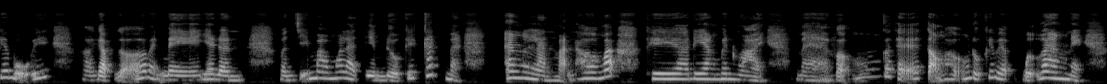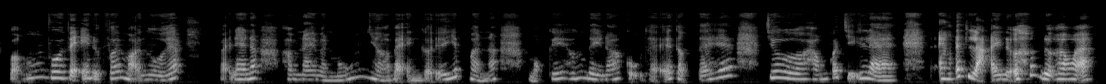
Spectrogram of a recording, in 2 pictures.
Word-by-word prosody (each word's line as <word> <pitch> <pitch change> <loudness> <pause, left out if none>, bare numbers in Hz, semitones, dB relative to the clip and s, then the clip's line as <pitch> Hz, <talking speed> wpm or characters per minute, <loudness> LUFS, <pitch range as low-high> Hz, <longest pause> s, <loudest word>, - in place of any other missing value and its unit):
cái 320 - 0
buổi, 310 +2 -1 0.3
ờ, 210 - -7
gặp 190 - +6
gỡ 300 - +2
bạn 275 -4 -3
bè, 205 -1 0
gia 240 0 0
đình. 200 -3 0 0.4
Mình 200 -1 -3
chỉ - - -3
mong 280 -1 0
á 295 - -1
là 250 -5 +1
tìm 200 -1 +1
được 175 -4 -1
cái 290 - -4
cách 420 +2 0
mà - - -2 0.4
ăn 305 0 +2
lành 220 -9 0
mạnh 190 - -1
hơn 275 +3 0
á, 350 - +7 0.3
khi, 255 -1 +3
ơ, 245 -1 +2
đi 250 0 0
ăn 245 -1 +1
bên 250 0 0
ngoài 200 -6 -2 0.3
mà 205 -2 -7 0.3
vẫn - - 0 0.3
có - - 0
thể 330 -5 +1
tận - - +6
hưởng 250 +4 -2
được 250 -4 -1
cái 320 -1 -5
việc 235 -4 0
bữa 295 - 0
ăn 280 -4 +4
nè, 190 -5 -2 0.3
vẫn 310 +5 -3
vui 300 0 +4
vẻ 310 -1 +5
được - - -2
với 285 +2 -1
mọi 245 - +2
người 215 0 -5
á. 290 - +2 0.4
Vậy - - -5
nên 235 +1 +2
á, 285 +1 +3 0.2
hôm 230 0 -7
nay 220 -1 -3
mình 190 -3 -6
muốn 265 - -6
nhờ 280 -5 -3
bạn 95 - -1
gợi - - -2
ý 240 - 0
giúp 350 +3 0
mình - - -3
á - - -4 0.3
một - - -7
cái 255 +2 -2
hướng 275 +2 -4
đi 240 -4 +1
nó 230 +5 -4
cụ 440 -2 -6
thể - - -2
thực - - -3
tế 205 - -2
á, 350 - +2 0.4
chứ 300 -5 +2
hông 245 0 -2
có - - +1
chỉ 285 - -2
là 190 -8 +4 0.4
ăn 255 0 +3
ít 360 +1 +5
lại - - +7
nữa, - - +5 0.2
được 240 -4 +6
hông 245 0 +5
ạ? - - +7
250 Hz, 235 wpm, -26 LUFS, 220-290 Hz, 0.4 s, á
